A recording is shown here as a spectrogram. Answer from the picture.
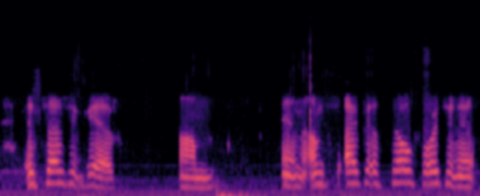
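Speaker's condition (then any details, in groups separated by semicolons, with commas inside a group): ALS; terminal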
